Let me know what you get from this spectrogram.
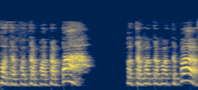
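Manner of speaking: rhythmic, vocalized slot-machine-like cadence.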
